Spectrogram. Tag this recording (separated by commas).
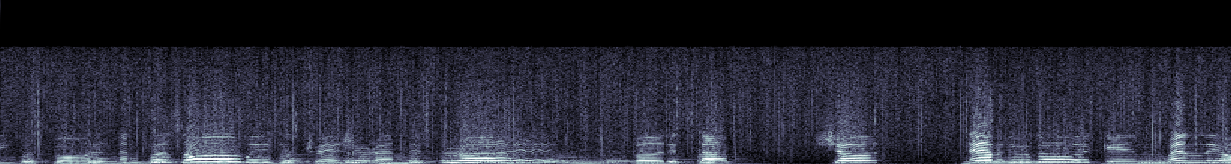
Music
